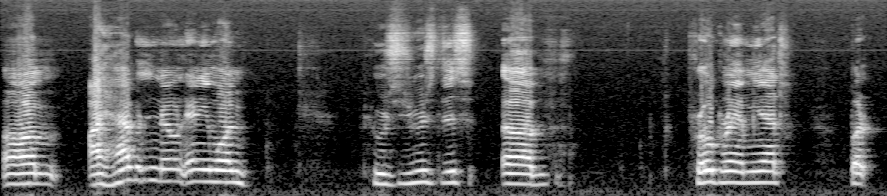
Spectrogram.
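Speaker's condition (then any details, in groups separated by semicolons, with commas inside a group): Cerebral palsy, spastic diplegia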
